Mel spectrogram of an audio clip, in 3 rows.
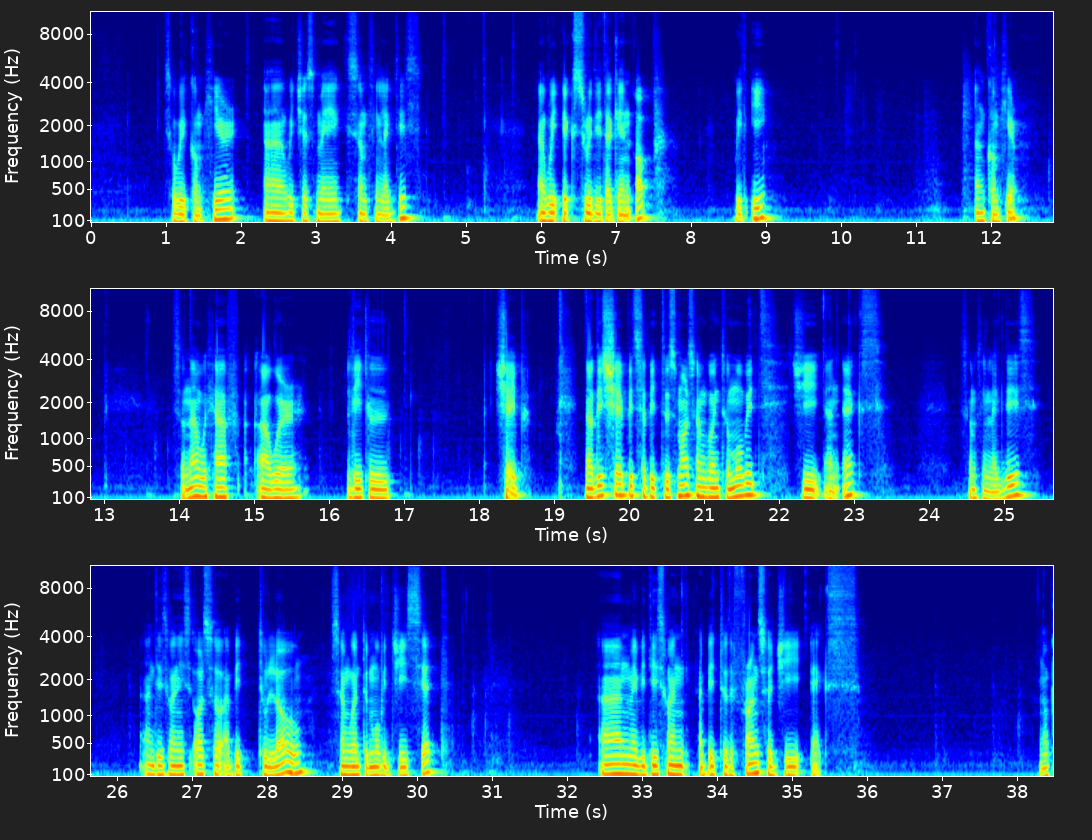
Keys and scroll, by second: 6.5 e, 21.6 g, 22.6 x, 29.1-30.0 typing, 33.5 g, 34.9 x.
